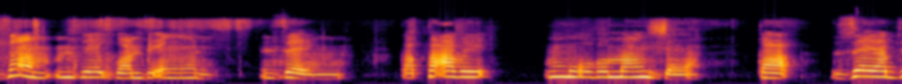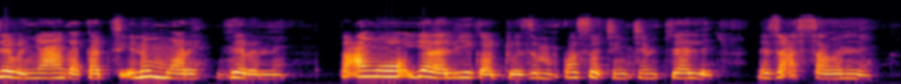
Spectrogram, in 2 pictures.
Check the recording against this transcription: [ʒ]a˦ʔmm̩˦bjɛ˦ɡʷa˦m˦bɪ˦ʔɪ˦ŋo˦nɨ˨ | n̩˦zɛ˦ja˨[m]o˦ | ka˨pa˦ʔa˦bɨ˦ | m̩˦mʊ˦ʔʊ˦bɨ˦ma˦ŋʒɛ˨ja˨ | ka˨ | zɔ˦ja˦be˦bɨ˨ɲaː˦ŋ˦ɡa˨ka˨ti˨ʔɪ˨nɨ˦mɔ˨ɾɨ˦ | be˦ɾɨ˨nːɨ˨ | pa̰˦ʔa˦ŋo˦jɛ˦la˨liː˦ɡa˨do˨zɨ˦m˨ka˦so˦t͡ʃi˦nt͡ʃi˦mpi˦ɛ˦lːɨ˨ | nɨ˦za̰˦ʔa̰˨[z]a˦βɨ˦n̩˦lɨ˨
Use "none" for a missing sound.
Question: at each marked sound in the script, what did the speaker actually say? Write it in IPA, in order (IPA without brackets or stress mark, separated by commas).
z, ŋ, s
